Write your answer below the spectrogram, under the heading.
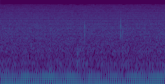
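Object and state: Nothing is struck.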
